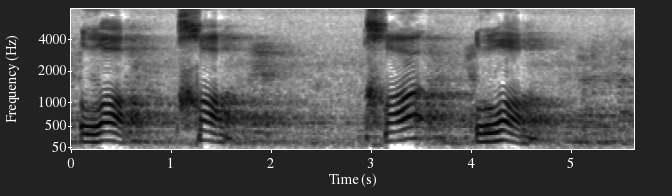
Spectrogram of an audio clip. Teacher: Makhrajnya sama, yaitu di akar lidah, di tenggorokan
